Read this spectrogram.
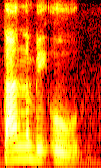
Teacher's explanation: نون ساکن کے بعد با ہے، نون ساکن کو میم سے بدل کر تم بنا دیا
